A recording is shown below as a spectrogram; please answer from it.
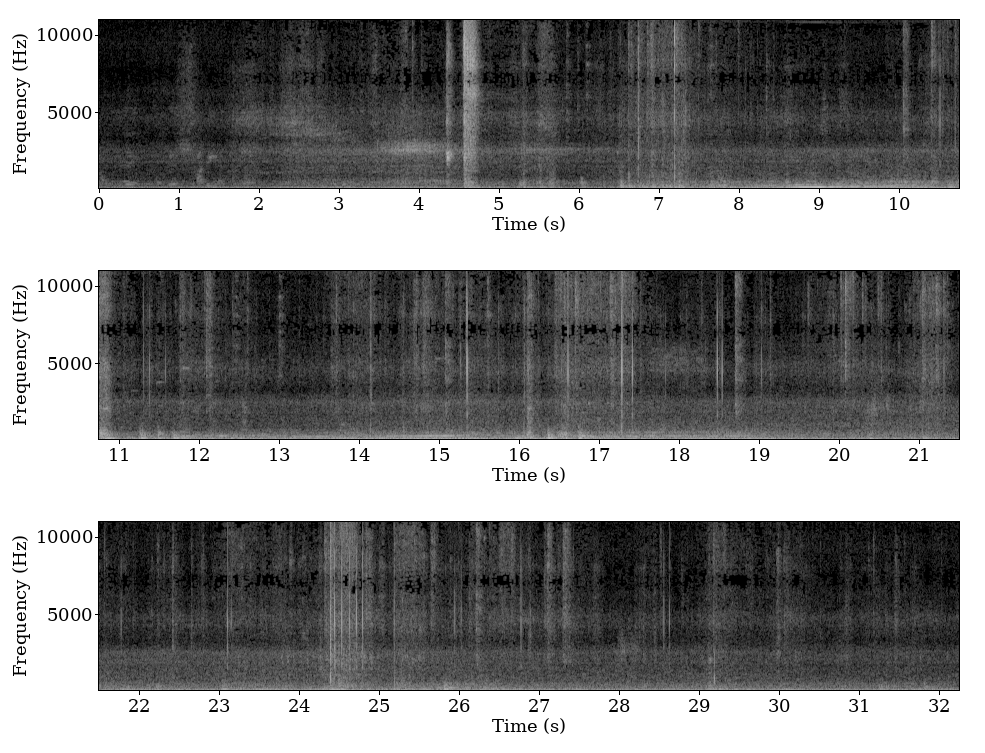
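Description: Interior sound of a city express bus under way: heavy low engine and road rumble that swells a few seconds in as the bus picks up speed. About nine seconds in, a whine rises in pitch as it accelerates. Occasional short rattles and knocks come from the body.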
